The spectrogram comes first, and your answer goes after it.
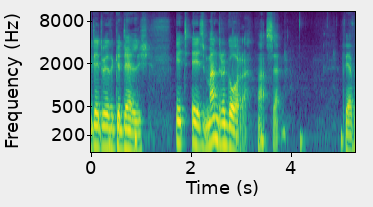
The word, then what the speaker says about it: Mandragora: It is Mandragora, that's it. But yeah, if we get his name wrong once or twice tonight, I would not be surprised.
